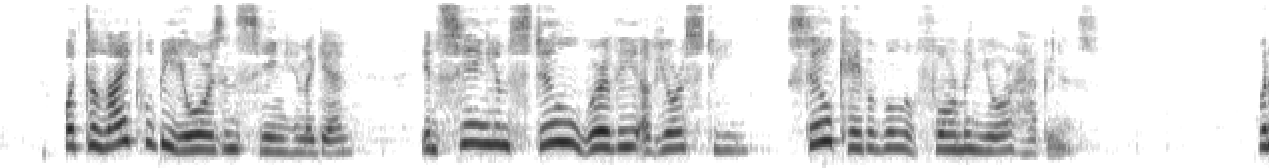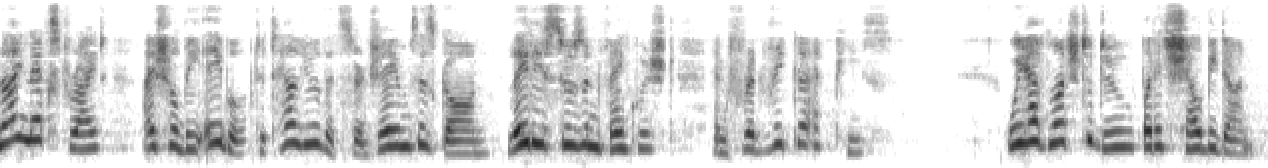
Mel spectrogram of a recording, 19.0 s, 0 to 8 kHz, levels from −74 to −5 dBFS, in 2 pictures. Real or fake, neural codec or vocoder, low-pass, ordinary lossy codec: fake; codec, 16 kHz, 8 kbps, FreqCodec, larger model; 7.2 kHz; MP3, 32 kbps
